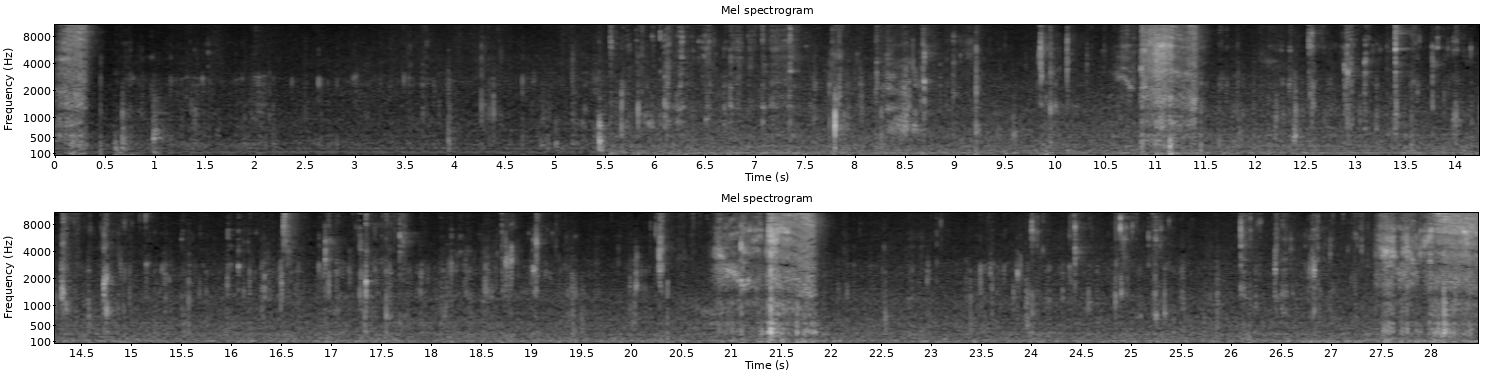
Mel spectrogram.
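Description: Close-up mouth sounds of a person eating spicy tteokbokki: biting and chewing soft, chewy rice cakes in thick sauce, with small wet clicks throughout. Three louder, longer mouth noises come about ten seconds apart.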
